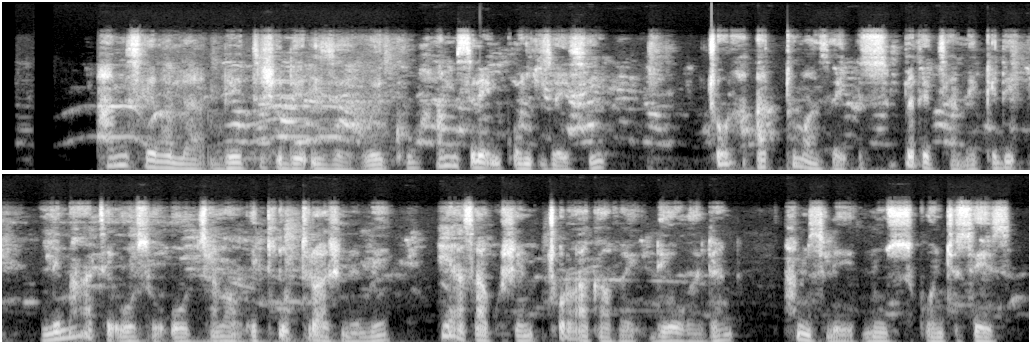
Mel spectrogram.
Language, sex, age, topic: Gamo, male, 25-35, agriculture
